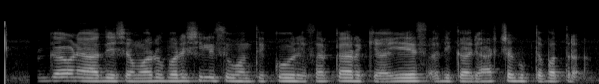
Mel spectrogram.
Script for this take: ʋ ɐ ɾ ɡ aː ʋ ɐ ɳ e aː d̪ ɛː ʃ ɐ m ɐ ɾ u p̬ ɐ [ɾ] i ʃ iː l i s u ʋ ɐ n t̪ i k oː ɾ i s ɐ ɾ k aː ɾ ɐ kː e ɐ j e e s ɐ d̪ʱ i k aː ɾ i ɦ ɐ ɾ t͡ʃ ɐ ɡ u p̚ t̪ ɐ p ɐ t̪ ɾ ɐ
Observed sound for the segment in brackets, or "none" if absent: ɾ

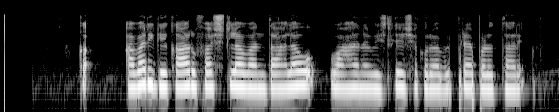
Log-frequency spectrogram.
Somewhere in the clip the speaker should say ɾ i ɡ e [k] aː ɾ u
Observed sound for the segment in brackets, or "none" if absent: k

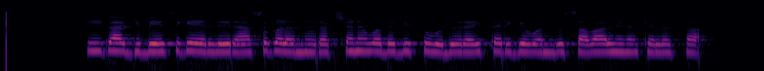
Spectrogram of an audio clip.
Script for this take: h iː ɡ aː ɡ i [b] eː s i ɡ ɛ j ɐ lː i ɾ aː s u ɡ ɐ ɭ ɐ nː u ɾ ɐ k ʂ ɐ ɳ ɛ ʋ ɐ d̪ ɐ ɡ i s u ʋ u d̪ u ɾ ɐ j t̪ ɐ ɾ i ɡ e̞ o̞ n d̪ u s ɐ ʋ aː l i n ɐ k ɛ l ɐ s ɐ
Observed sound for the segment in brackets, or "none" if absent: b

